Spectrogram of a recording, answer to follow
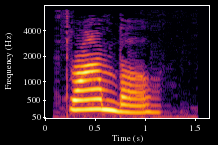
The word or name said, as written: thrombo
